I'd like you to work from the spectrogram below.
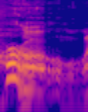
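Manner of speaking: high, drawn-out groan; groaned chorus. Acted. Birds echoing in synchronicity, high groan. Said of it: "and groan it out again".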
